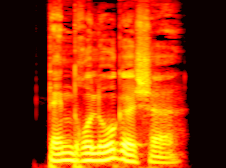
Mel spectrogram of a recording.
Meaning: inflection of dendrologisch: 1. strong/mixed nominative/accusative feminine singular 2. strong nominative/accusative plural 3. weak nominative all-gender singular
- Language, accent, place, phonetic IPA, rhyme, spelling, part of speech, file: German, Germany, Berlin, [dɛndʁoˈloːɡɪʃə], -oːɡɪʃə, dendrologische, adjective, De-dendrologische.ogg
